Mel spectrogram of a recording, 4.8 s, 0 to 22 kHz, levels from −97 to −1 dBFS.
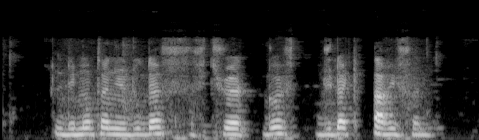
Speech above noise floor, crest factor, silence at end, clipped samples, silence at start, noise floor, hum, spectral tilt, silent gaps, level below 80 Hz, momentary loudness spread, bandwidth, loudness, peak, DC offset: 33 dB; 20 dB; 0.45 s; under 0.1%; 0.55 s; -57 dBFS; none; -7.5 dB/octave; none; -46 dBFS; 13 LU; 7.4 kHz; -24 LUFS; -4 dBFS; under 0.1%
